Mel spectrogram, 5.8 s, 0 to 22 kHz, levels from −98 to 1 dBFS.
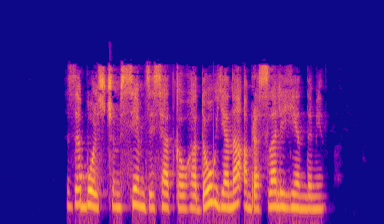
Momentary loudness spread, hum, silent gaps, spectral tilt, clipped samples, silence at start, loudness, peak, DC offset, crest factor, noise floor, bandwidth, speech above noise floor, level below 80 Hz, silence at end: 9 LU; none; none; -3 dB/octave; under 0.1%; 1 s; -17 LUFS; -2 dBFS; under 0.1%; 18 dB; under -90 dBFS; 8 kHz; over 73 dB; -62 dBFS; 0.9 s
